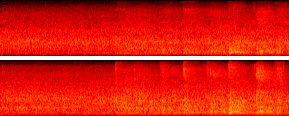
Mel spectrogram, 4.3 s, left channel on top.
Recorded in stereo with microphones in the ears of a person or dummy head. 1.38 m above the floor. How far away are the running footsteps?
About 4 m.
